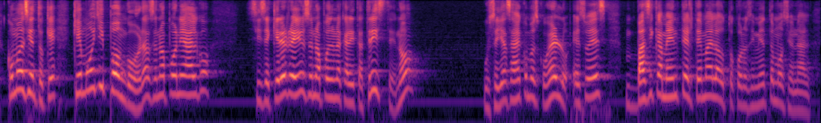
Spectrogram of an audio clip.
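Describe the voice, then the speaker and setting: A man from Latin America giving a church seminar talk, often asking the audience rhetorical questions. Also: sits high. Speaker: seminar speaker. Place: church hall.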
